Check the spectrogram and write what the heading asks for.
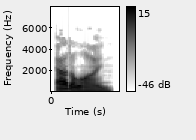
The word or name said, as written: adline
